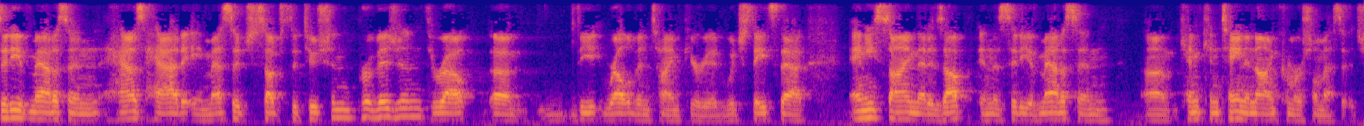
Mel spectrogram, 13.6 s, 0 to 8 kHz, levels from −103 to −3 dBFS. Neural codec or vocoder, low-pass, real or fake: none; 7.2 kHz; real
